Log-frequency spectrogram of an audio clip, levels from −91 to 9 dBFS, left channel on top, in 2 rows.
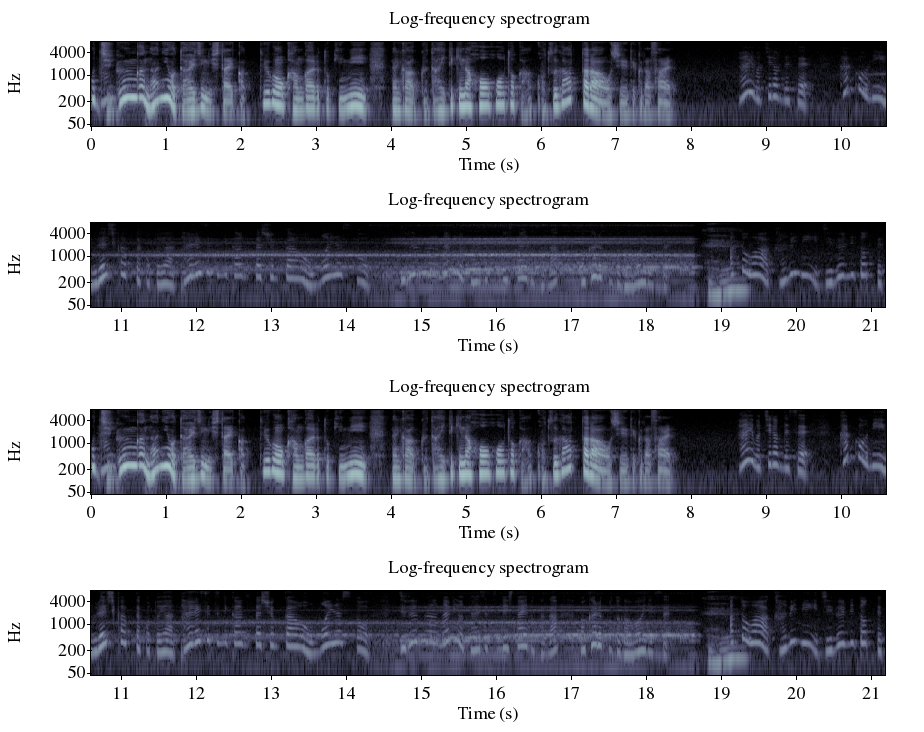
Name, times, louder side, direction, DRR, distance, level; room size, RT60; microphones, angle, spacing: voice 1, 0.0-7.7 18.8-19.3, equal, 5° left, 0.6 m, -30 dB
voice 2, 8.6-18.3 19.3-20.9, right 2 dB, 45° right, 0.8 m, -44 dB
Singing, 10.4-18.6, left 3 dB, 45° left, 1.4 m, -45 dB
13.5 x 7.1 x 2.3 m
head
